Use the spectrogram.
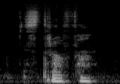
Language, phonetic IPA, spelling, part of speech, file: Polish, [ˈstrɔfa], strofa, noun, LL-Q809 (pol)-strofa.wav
